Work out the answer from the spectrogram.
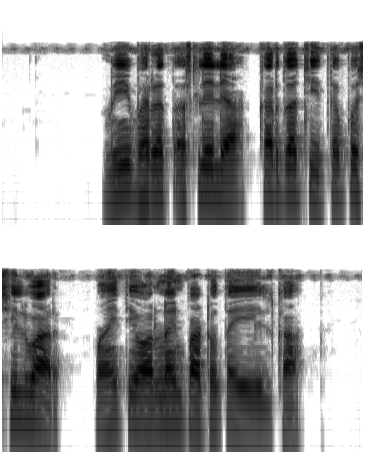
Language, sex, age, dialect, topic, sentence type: Marathi, male, 36-40, Northern Konkan, banking, question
